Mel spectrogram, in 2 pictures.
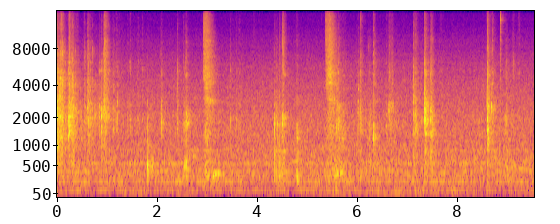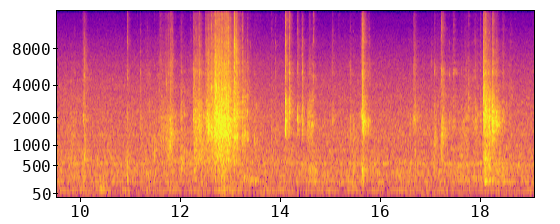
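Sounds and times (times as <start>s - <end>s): plastic bricks clicking: 0.0s - 1.3s
pieces rattling: 0.0s - 1.7s, 11.4s - 13.5s, 16.7s - 18.6s.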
